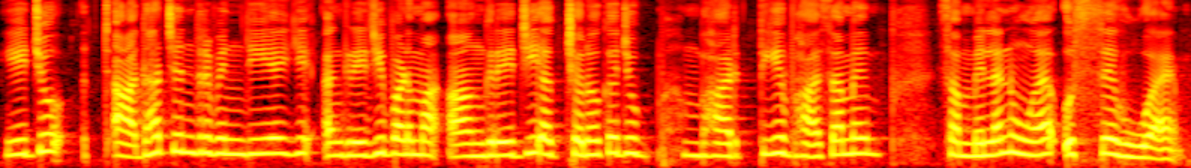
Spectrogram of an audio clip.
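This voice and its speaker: Lady teacher doing an exam prep lesson, higher voice, dry close sound, asks then answers her own questions. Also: steady tone, normal speed, a little mellow, no echo. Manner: asks students questions and answers them herself. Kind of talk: exam-prep lesson, Hindi mixed with English words.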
